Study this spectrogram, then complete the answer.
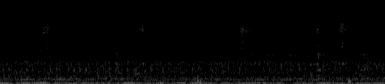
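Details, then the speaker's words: HMV 102 gramophone spring motor at 78 rpm, after repair of a whistle and readjustment on the deck, running almost silently with a faint low hum under a wall clock's ticking. "Да значит и Нормально Тихо очень работает практически не слышно вот пожалуйста оборотов 78"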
